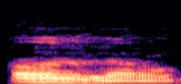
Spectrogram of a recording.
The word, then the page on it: ollo: Hungarian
